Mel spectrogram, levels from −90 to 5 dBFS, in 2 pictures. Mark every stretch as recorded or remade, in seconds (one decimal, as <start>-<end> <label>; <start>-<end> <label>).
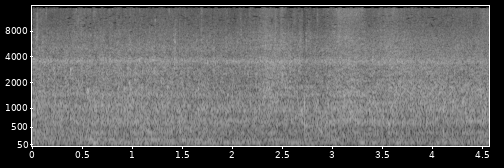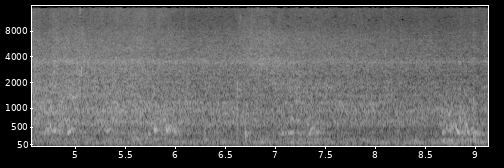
0.0-2.9 remade; 2.9-3.3 recorded; 3.3-6.2 remade; 6.2-9.1 recorded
